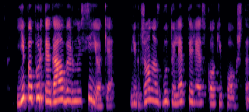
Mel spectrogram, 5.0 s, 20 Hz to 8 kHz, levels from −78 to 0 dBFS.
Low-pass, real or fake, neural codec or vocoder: 7.2 kHz; real; none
